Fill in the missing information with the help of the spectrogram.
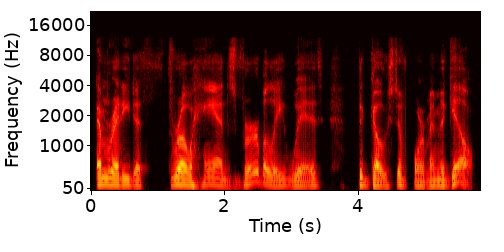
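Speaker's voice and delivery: ordinary talk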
